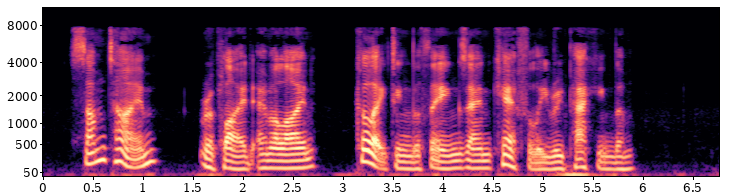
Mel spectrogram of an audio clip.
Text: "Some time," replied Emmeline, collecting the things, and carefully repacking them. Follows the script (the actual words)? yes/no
yes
